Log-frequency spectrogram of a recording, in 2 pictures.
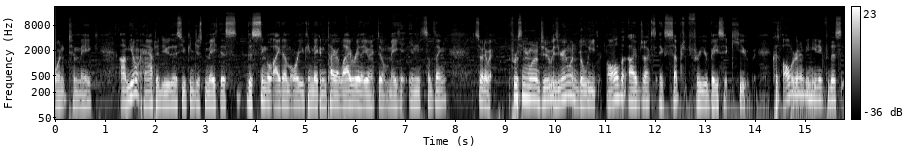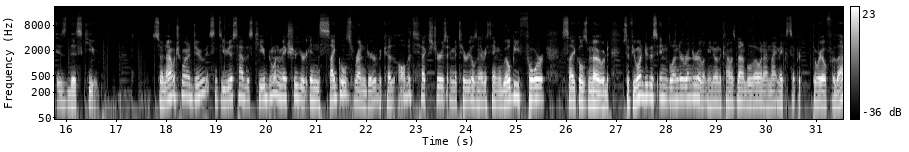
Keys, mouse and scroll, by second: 10.5-13.2 right drag, 13.4 x, 15.0-16.6 middle drag, 16.9-19.0 middle drag, 20.5-31.5 drag.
